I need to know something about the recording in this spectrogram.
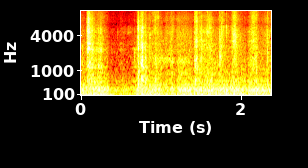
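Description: Faint handling sounds of a corrugated-cardboard model being pressed and shifted by hand: light rustling and scraping, with one soft click a little under a second in.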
